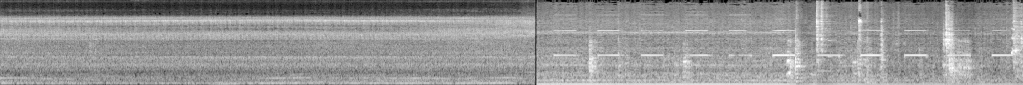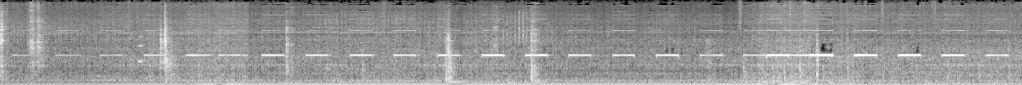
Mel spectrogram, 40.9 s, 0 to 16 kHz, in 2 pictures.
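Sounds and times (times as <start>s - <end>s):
diesel engine rumble: 0.0s - 40.9s
reversing alarm beeping: 11.0s - 40.7s
metallic clanks: 15.5s - 21.8s.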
